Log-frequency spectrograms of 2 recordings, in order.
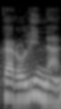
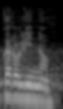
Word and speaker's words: Carolina: Sé que le costamos trabajo a las mujeres, pero me llamo Carolina, no Carolino.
